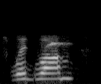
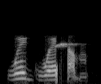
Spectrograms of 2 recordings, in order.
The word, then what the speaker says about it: wigwam: Like I heard, I found out recently that people in the UK pronounce wigwam wigwam. Really? Yeah. They're like, no, no, it's wham, you know, like rhymes with Pam. I'm like, no, it's wham. it rhymes with mom.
